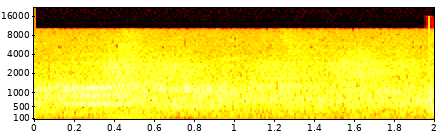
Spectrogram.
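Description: Rough, droning electronic ambient sound texture of a sound installation: a steady low hum under several wavering tones.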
